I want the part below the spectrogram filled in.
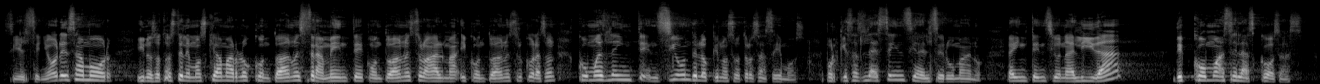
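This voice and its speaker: Colombian preacher with a fairly high voice. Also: male voice, fairly quick, a little mellow. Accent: Colombian Spanish, Bogotá. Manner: conversational preaching, asks the congregation questions and tells personal stories. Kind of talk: sermon. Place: church hall. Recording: long church-hall reverb.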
